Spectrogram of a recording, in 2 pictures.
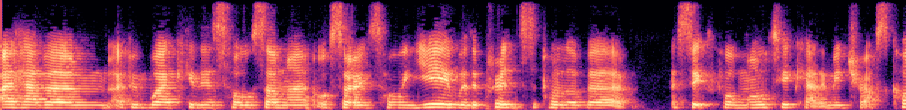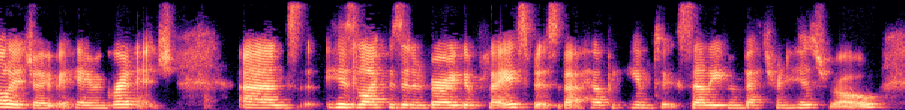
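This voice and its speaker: Talking at a very fast pace in a southern English accent, a woman holds a medium pitch with monotone, flat intonation. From southern England (Sussex). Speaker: mindset coach. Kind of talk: radio interview. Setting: video call.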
